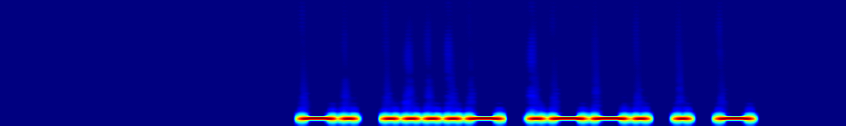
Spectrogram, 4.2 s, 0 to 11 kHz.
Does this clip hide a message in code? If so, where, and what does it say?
Yes: Morse code from 1.5 to 3.8 s, heard as a keyed tone, about 20 wpm, 700 Hz. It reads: N4PET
